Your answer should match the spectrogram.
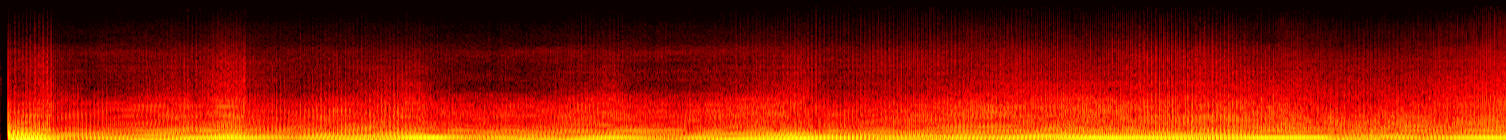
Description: despair dystopia for heavy discomfort; psycho horror

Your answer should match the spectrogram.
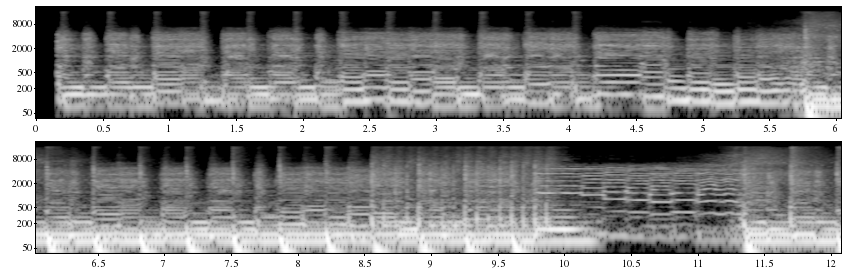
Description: Blade Over Thunder, intense japanese rock

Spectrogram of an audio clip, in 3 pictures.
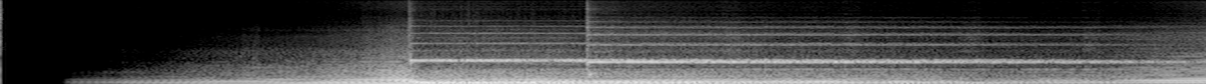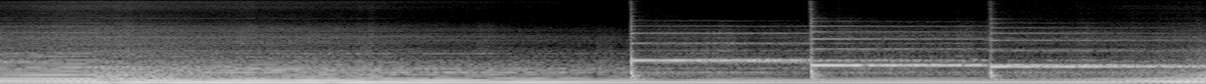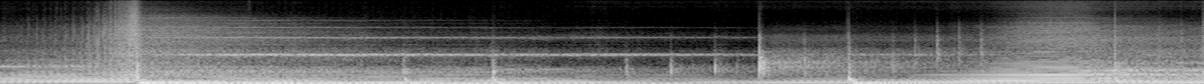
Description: spiritual spooky soundscapes

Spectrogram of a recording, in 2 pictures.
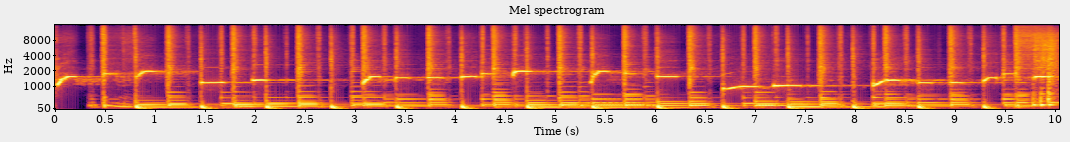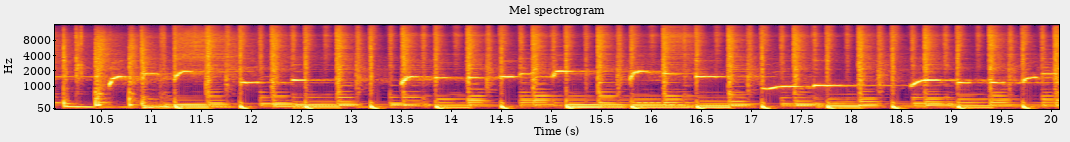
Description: Sunrise Spark Run, hand wraps whistles

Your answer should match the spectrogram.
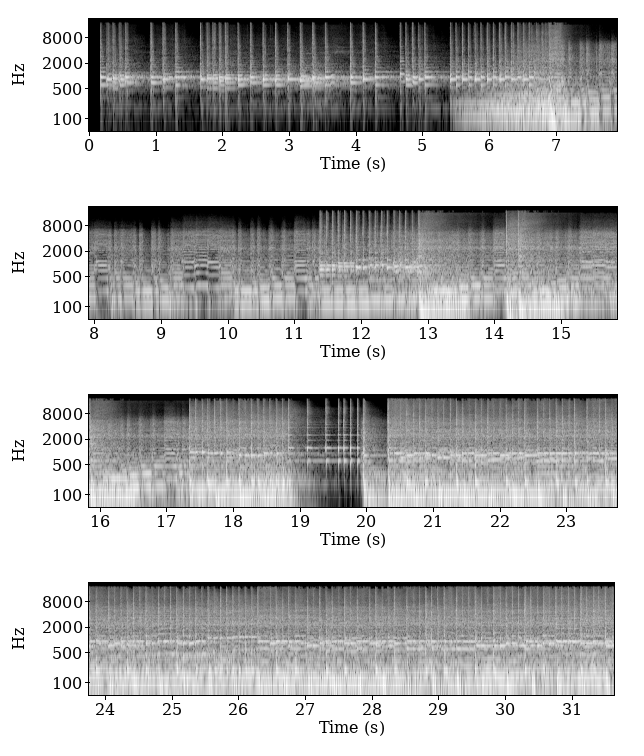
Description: intense japanese rock

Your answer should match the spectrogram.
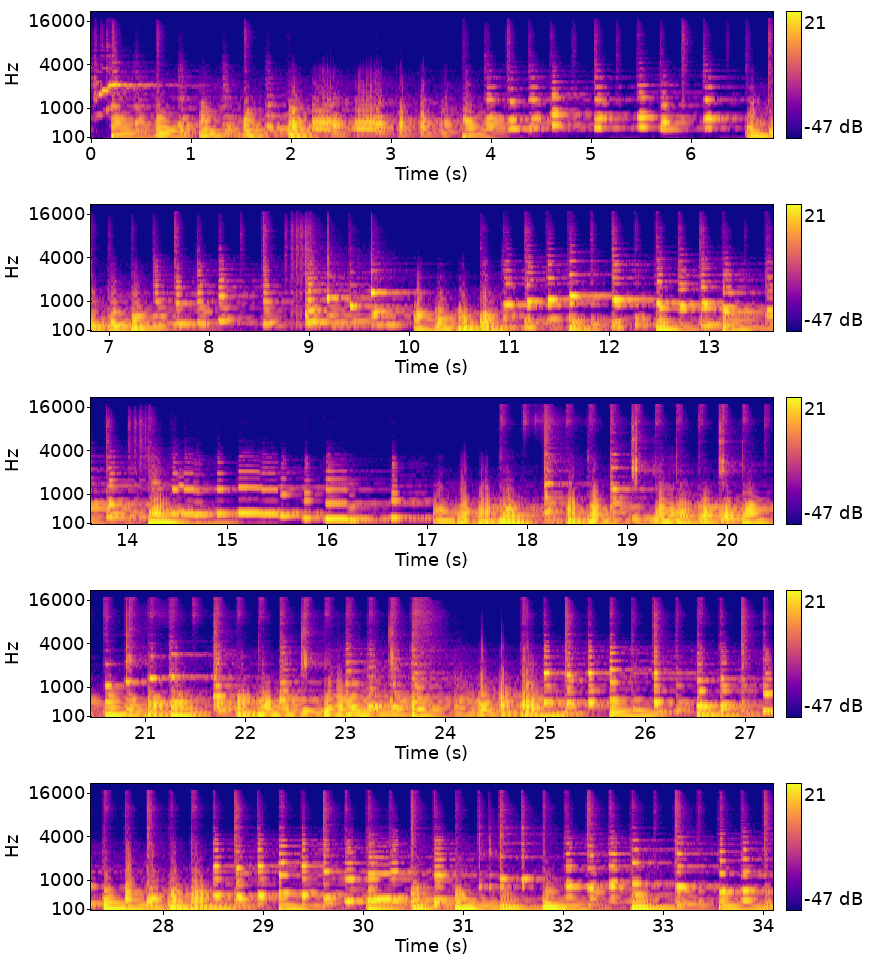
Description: Awkward Tuba Triumph, Comical Orchestra

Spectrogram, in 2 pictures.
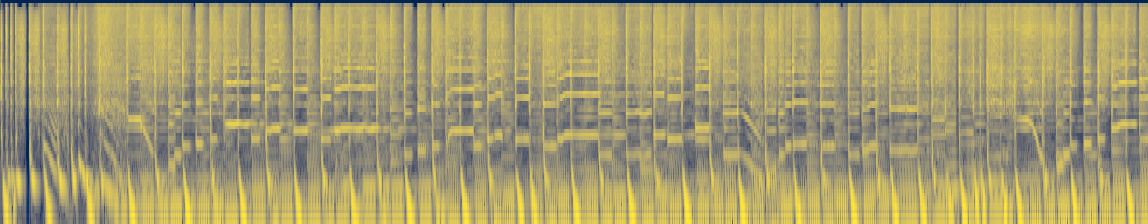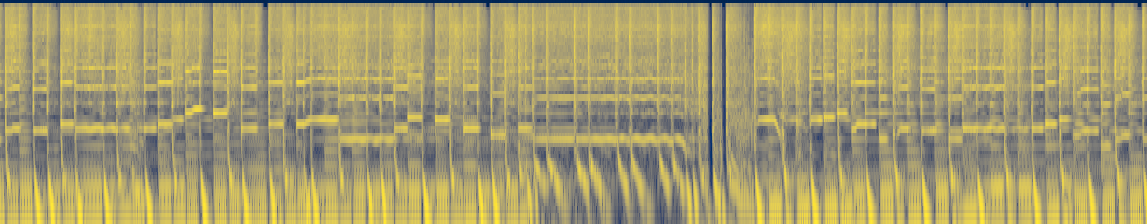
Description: Pixel Party Power-Up, retro game chip tune; pico pico sound

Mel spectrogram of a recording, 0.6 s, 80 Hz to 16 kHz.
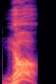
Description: "YAH", samurai voice; samurai voice selection 2

